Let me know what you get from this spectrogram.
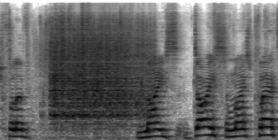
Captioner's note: dice on glass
